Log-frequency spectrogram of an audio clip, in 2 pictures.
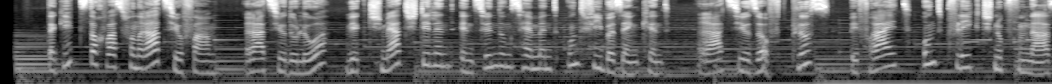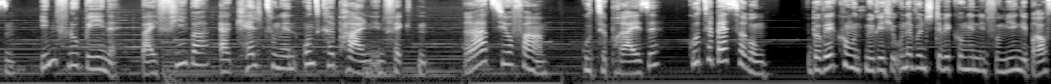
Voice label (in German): WERBUNG; Ratiopharm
